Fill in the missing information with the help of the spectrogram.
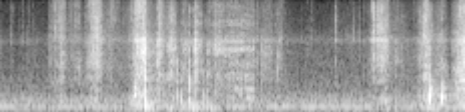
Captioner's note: knife slicing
